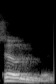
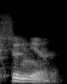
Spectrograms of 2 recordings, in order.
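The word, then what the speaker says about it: śūnya: Yeah, just sun. They don't say the ya. Sun. Yeah. But they write sunya.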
